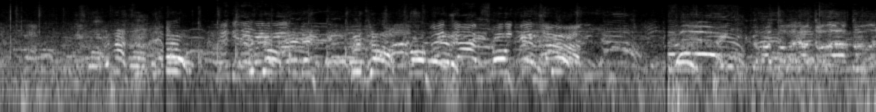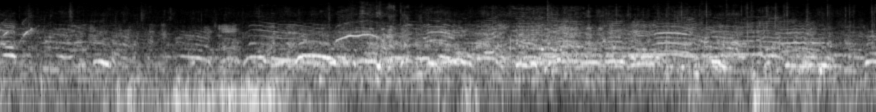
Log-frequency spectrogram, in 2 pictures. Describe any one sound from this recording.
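A crowd of spectators cheers and shouts nearby outdoors.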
